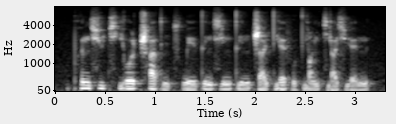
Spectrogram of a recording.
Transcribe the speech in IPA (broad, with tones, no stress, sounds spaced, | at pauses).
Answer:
pʰ ə˥ n ɕ y˥˩ t͡ɕʰ j o˥ ʊ̯ ʈ͡ʂʰ ä˥˩ t̪ y˩ n t͡sʰ w e˧˥ ɪ̯ t̪ i˥˩ n ɕ i˥ n t̪ i˧˥ n ʈ͡ʂ a˧˥ ɪ̯ t̪ j ɛ˥˩ f o˩ ʊ̯ t̪ j ɑ˥˩ ŋ t͡ɕ j ä˨˩ ɕ ɥ ɛ˧˥ n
